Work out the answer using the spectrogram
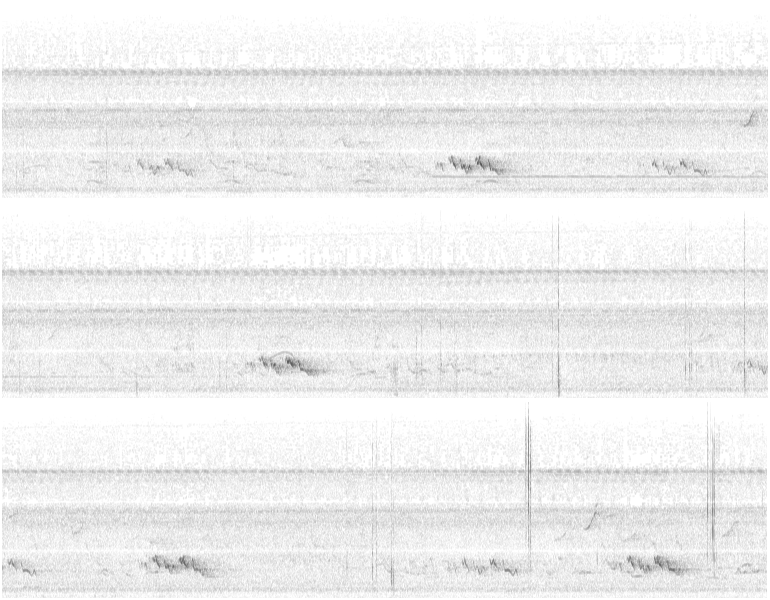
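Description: Wild birds chirping in short clusters every few seconds over a steady background drone of natural ambience.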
